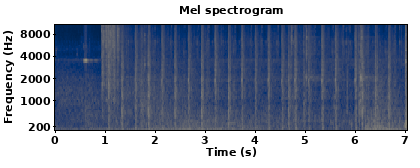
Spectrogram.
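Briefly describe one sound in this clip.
Footsteps crunch quickly on gritty ground.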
